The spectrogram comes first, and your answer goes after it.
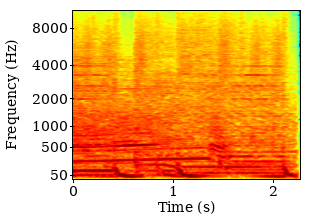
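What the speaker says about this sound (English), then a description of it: "this engine also sounds great. It is enhanced by the M Sport exhaust unit." BMW M340i with its straight engine breathing through an M Sport exhaust, revving loudly and close by with rising and falling tones and sharp gear-change steps, no voices over it.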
